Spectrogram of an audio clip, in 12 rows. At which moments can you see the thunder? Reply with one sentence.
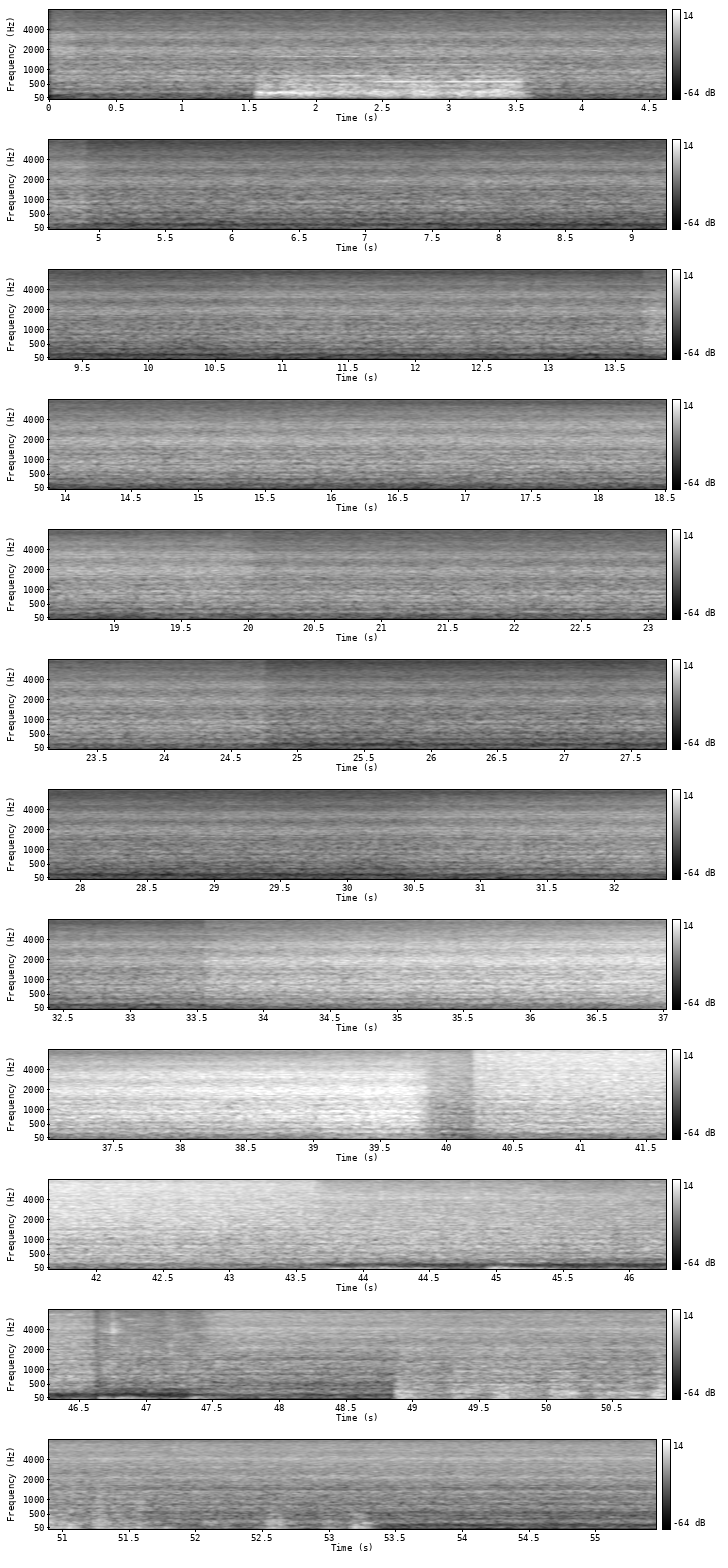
You can hear the thunder from 1.5 to 3.5 s and from 48.9 to 53.3 s.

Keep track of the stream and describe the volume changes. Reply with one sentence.
The volume of the stream goes up, then down.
